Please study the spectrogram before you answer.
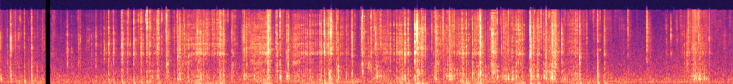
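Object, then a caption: Bar of soap. A small, solid, white embossed soap bar is held in the hand while a utility knife blade scrapes brittle flakes across its face. The result is a quiet, dense run of crisp, bright scratching and crumbly crackling strokes, with almost no low end.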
